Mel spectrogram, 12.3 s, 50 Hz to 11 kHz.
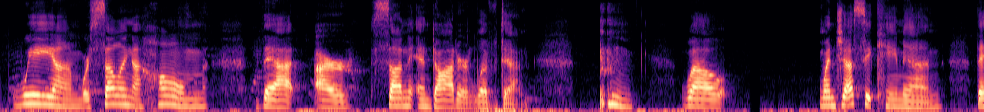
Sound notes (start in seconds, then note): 7.5 clears throat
